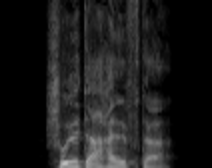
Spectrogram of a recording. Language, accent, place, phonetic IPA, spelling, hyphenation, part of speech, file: German, Germany, Berlin, [ˈʃʊltɐˌhalftɐ], Schulterhalfter, Schul‧ter‧half‧ter, noun, De-Schulterhalfter.ogg
- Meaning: shoulder holster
